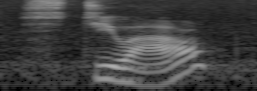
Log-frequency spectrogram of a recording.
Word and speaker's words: steward: things that fly Le steward. You don't get to pronounce the D, so stew - ar(d).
